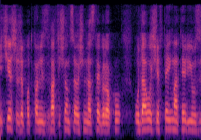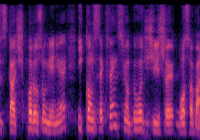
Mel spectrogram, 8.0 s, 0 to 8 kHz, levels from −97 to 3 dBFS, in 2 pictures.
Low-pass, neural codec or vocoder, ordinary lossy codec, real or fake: 7.2 kHz; autoencoder, 48 kHz, 32 numbers a frame, DAC-VAE, trained on Japanese speech; AAC, 32 kbps; fake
